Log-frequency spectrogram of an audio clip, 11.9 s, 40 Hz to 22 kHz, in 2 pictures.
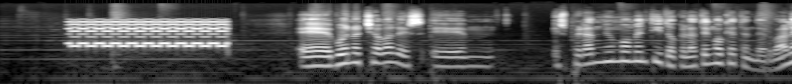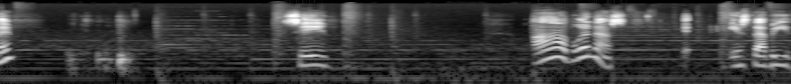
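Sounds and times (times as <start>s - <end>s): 
telephone ringing with electronic trill: 0.5s - 1.8s
speech: 2.2s - 6.9s, 8.1s - 8.6s, 10.0s - 11.8s.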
